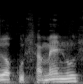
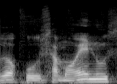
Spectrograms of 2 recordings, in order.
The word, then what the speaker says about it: locus amoenus: este lugar idico este lo que llamamos un locus amenus o locus amoenus Depende como queráis pronunciarlo es un lugar agradable en el campo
